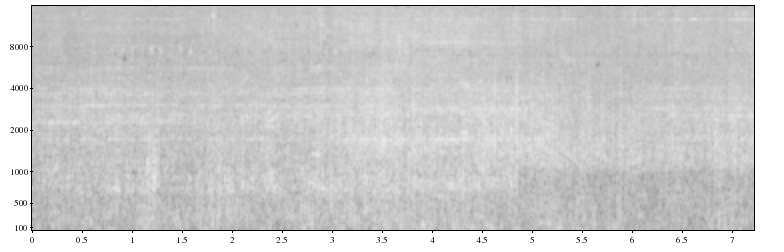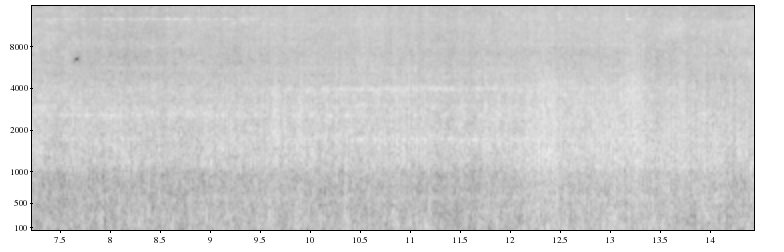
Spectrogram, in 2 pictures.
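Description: Motorcycle taxi riding along a road: its engine running steadily under a continuous rush of road noise.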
